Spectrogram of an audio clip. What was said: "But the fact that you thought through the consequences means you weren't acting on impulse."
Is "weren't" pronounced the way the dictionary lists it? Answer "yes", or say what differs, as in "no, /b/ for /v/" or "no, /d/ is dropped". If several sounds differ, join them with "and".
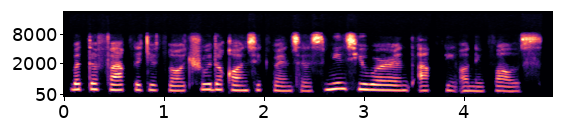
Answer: yes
